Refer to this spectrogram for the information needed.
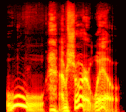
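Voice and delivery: high-pitched, eager innuendo; suggestive. Acted. Old prisoner welcoming the probing table, suggestive. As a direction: swoop up high on "ooh", relishing it. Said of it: "said with wiggling eyebrows".

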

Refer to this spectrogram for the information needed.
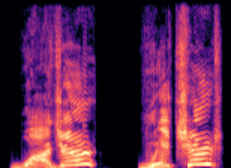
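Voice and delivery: name each in growing amazement; startled recognition. Acted. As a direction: soldier spotting both his brothers. Ralph recognising brothers.

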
